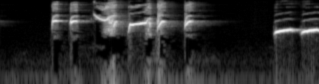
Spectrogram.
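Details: White-rumped shama singing to provoke a reply, with a burst of sharp chips and bright whistled phrases, a second-long silence, then two clear rising whistles at the end.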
